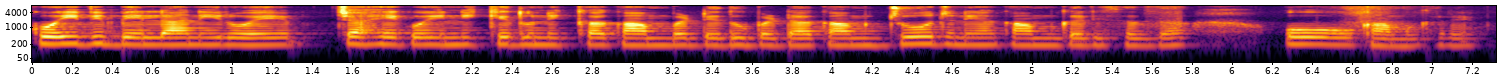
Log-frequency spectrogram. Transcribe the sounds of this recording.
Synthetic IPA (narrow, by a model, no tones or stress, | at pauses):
koːiːʋiːbeːlaːnĩːɾoːeːt͡ʃaːɦeːkoːiːnɪkeːd̪ũːnɪkːaːkəmbəɖeːd̪ũːbəɖːaːkəmd͡ʒoːd͡ʒnɪjãːkəmkəɾiːsəkd̪aːoːkəmkəɾeː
